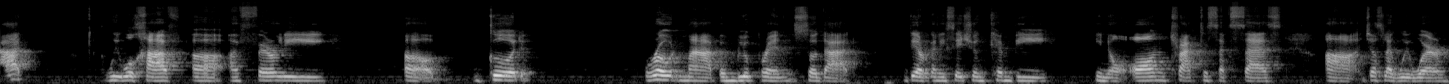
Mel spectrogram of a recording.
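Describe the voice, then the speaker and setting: Spoken in a Spanish accent, the words come at a very slow pace in a monotone, flat intonation, broken by long, frequent pauses. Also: woman, fairly low pitch for a woman. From Peru. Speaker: nonprofit executive director. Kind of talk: podcast interview answer.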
